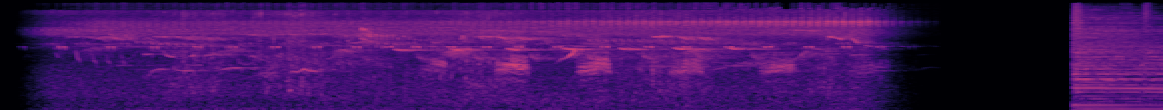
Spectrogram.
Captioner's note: bird calls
